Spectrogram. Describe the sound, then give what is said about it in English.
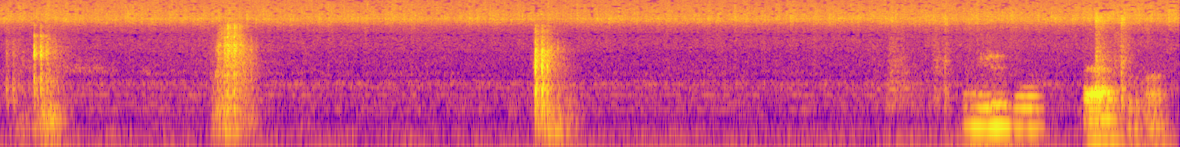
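Seasoned burgers sizzle while frying in a pan, giving a steady high hiss that runs under intermittent talk and a few louder bursts of sound. “That sounds good. I got the sizzle.”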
